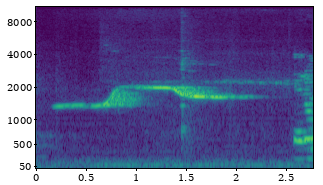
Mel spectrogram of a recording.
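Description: A person whistles one sustained, gliding tone that rises slightly and holds, up close over a low background murmur, with a brief click partway through.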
